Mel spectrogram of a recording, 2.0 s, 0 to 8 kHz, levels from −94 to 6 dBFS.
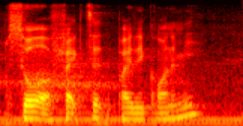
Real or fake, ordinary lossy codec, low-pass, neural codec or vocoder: real; none; 7.2 kHz; none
